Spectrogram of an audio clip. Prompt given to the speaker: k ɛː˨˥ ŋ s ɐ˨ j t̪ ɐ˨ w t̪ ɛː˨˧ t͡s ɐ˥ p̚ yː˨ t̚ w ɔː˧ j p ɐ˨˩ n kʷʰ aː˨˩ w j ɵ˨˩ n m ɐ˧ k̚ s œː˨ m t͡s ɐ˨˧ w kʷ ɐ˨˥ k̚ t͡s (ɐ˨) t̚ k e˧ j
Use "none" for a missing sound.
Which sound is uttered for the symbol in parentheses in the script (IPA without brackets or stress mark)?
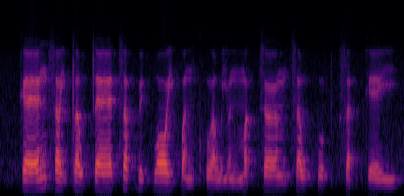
ɐ˨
